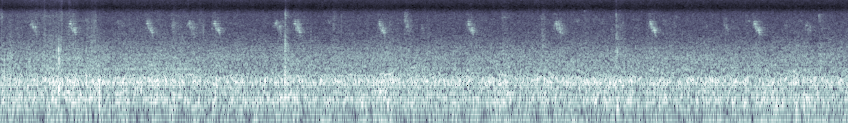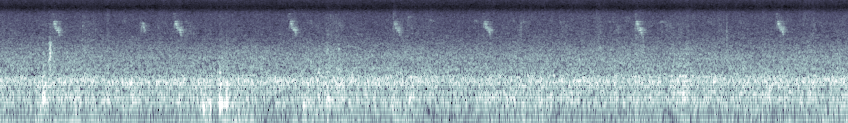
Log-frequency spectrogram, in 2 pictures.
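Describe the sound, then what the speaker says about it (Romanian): A colony of honeybees humming steadily at an open hive during honey flow, a dense continuous drone with individual bees zipping past nearby, no talking. "familiile de albine care au lucrat până acum, acolo scade albina"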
